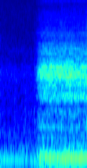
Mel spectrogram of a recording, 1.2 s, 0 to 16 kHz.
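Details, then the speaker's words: 1980s Roland SDE-3000A echo unit from Japan, rear level switch changed: quiet at first, then a steady high hiss jumps up and stays flat; oddly, more hiss comes in the lower gain setting. Output hiss. "okay now you hear that level of hiss it got quieter but it got quieter there's a hiss"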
